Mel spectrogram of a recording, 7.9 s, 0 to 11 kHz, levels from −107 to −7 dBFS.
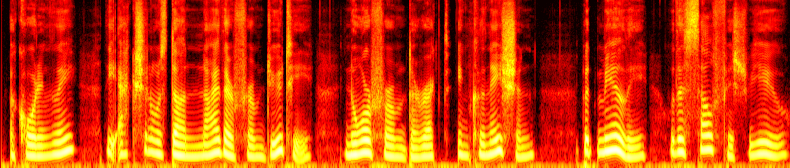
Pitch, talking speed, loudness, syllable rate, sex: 185 Hz, 135 wpm, -20 LUFS, 4.8 syllables/s, female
